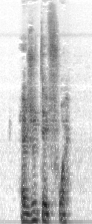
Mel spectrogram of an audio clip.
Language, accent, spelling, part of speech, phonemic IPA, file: French, Canada, ajouter foi, verb, /a.ʒu.te fwa/, LL-Q150 (fra)-ajouter foi.wav
- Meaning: to lend credence to, to give credence to, to put faith in, to believe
